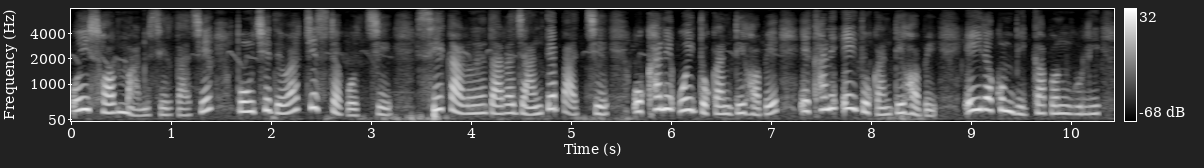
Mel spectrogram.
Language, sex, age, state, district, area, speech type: Bengali, female, 45-60, West Bengal, Purba Medinipur, rural, spontaneous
